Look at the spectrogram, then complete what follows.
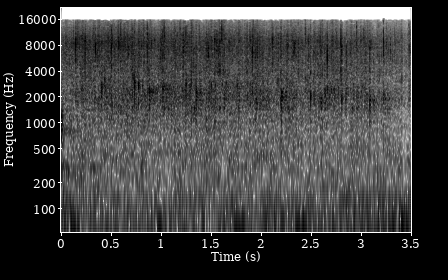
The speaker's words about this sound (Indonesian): Yang setuju berikan tepuk tangan buat Allah kita.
